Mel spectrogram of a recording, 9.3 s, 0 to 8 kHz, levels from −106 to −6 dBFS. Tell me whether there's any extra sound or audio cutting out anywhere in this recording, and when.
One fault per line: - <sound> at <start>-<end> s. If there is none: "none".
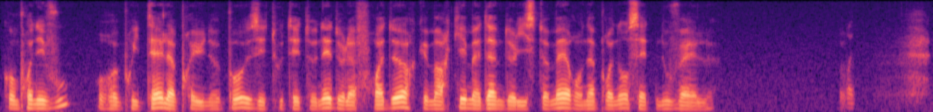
- laugh at 8.4-8.5 s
